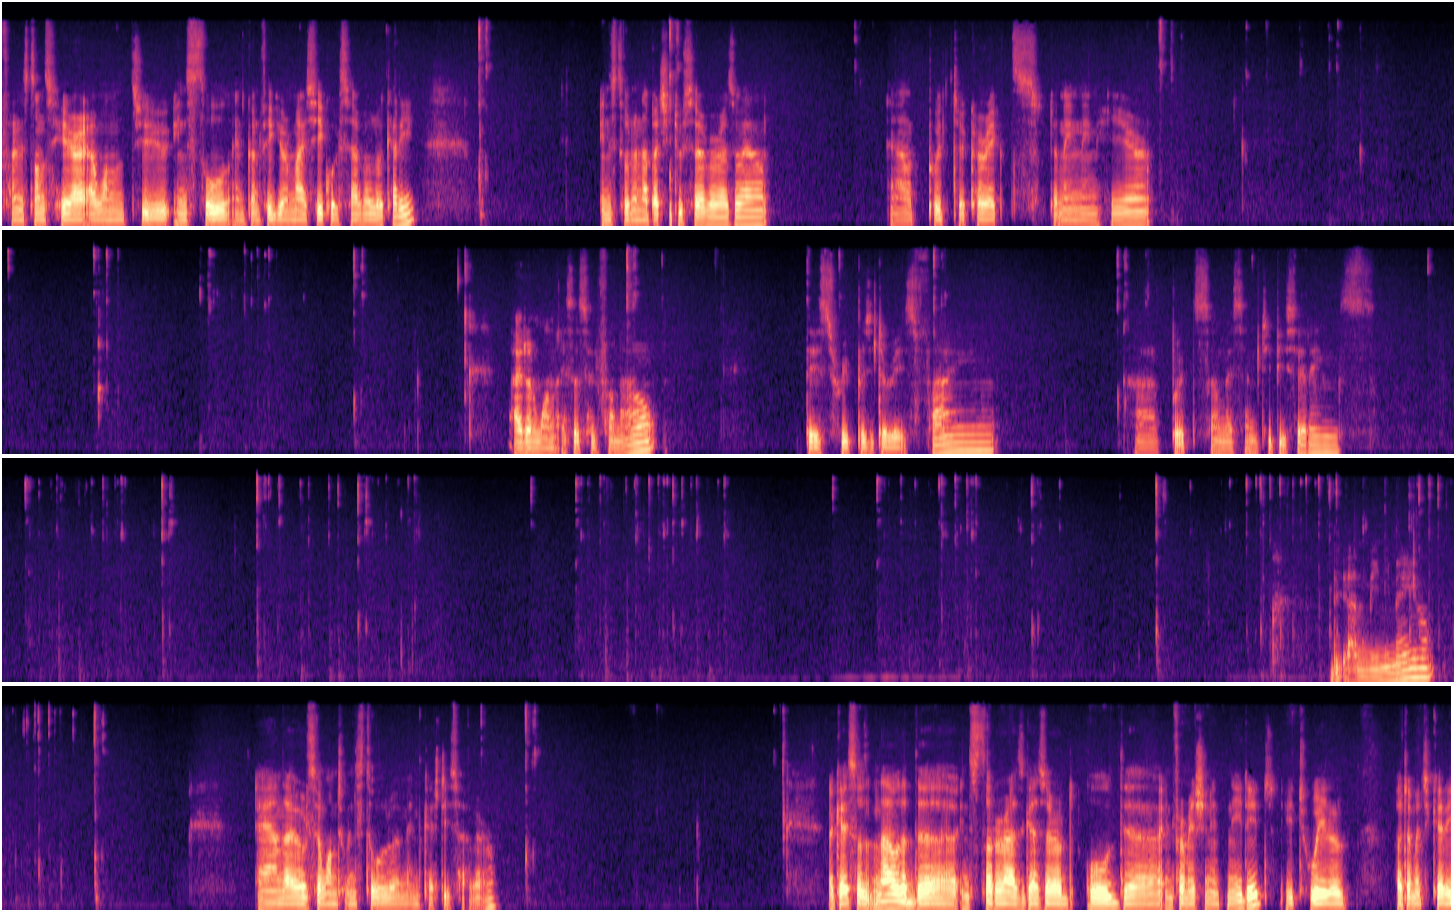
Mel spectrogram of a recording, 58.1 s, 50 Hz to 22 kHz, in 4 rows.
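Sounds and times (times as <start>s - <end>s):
computer mouse and keyboard clicks: 16.5s - 17.4s, 28.8s - 30.9s, 31.6s - 33.3s, 34.3s - 36.4s, 37.4s - 39.7s, 40.6s - 44.7s.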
